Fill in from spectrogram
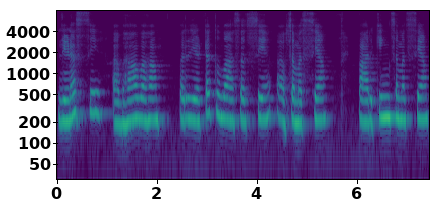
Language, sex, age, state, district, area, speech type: Sanskrit, other, 30-45, Rajasthan, Jaipur, urban, spontaneous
